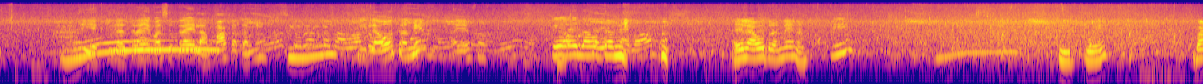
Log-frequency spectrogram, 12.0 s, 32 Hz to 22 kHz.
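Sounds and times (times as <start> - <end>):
stream running over rocks: 0.0 - 12.0.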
